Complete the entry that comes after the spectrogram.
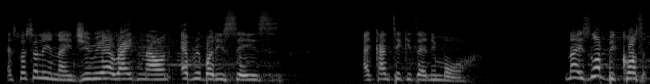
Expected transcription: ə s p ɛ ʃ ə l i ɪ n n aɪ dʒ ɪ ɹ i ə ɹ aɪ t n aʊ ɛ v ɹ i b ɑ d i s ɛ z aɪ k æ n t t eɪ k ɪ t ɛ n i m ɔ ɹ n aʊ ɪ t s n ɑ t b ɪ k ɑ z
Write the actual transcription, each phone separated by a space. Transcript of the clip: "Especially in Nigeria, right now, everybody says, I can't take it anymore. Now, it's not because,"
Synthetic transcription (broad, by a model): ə s p ɛ ʃ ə l i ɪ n n aɪ dʒ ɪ ɹ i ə ɹ aɪ t n aʊ ɛ v ɹ i b ɑ d i s ɛ z aɪ k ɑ n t t eɪ k ɪ t ɛ n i m ɔ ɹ n aʊ ɪ t s n ɑ t b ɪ k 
